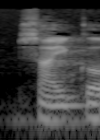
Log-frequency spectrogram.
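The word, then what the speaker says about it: psycho: आ जाते हैं, तो उनका पहला वर्ड ही साइलेंट होना शुरू हो जाता है। जैसे कि नो, नो होता है, जैसा कि PS, साइको होता है एक लफ्ज़, अब ये साइको है।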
